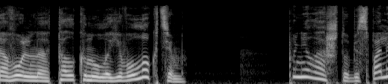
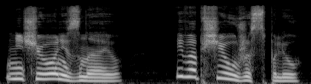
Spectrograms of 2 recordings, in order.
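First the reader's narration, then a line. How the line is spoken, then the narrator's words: Sleepy man mumbling. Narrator (Russian): Сонно пробормотал мужчина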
